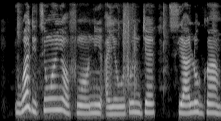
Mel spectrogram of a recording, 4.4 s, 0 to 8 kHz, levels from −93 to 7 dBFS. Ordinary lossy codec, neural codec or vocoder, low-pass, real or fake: none; none; 7.2 kHz; real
